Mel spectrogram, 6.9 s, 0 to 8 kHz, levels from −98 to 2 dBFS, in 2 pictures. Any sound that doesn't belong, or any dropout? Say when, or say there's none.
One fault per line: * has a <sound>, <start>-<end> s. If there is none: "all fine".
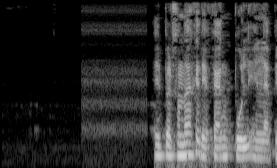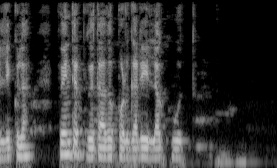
all fine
